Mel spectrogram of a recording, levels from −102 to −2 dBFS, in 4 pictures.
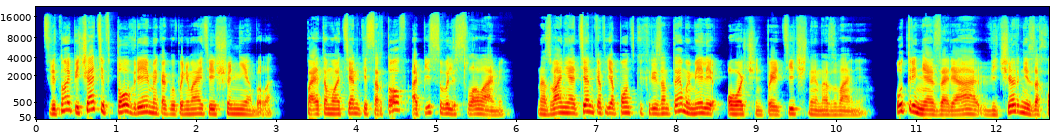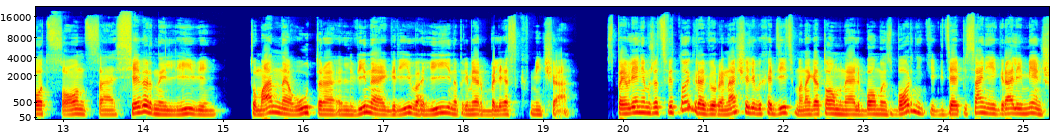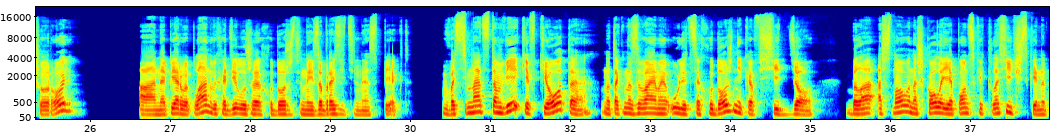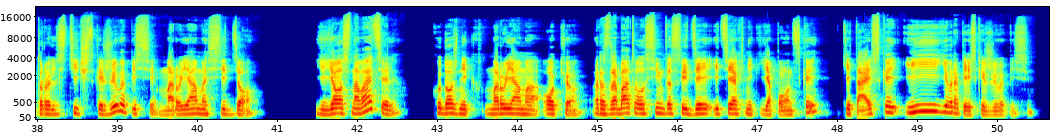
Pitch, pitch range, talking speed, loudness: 135 Hz, 125-150 Hz, 115 wpm, -16 LUFS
